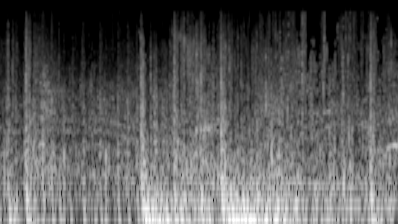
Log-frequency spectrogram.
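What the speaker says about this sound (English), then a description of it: "Grenade out!" A grenade detonates in Call of Duty WWII combat along the Rhine, a loud, close, booming blast that rumbles on amid continuing battlefield explosions and gunfire.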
